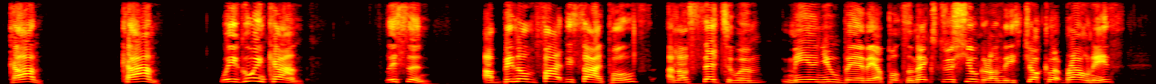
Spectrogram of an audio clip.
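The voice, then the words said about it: Imitates another person's voice. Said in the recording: “Can you just do this little sign-off in the style of Kell Brook? Because I love your Kell Brook accent.”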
